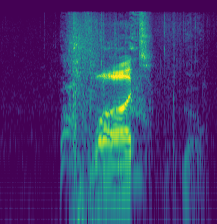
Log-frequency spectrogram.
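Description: An axe is thrown and whooshes through the air.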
